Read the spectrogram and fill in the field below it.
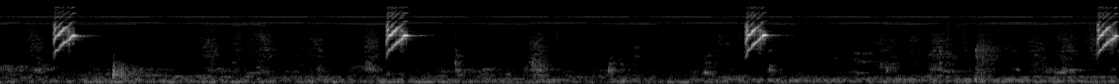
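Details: Repeated calls of a female canary luring males into song: four sharp, brief upward-sweeping chirps spaced about three to four seconds apart, separated by near silence and a faint steady high whine.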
